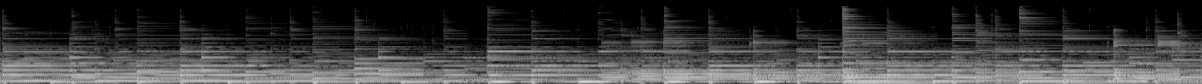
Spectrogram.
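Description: Live acoustic-guitar-led band music with no singing: strummed and picked acoustic guitar over keyboard chords and electric guitar. A deep sustained bass note comes in about eight and a half seconds in.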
